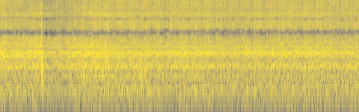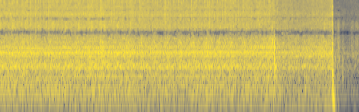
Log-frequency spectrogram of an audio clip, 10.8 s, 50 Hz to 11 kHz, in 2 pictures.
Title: 08 Ram 1500 engine knock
